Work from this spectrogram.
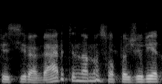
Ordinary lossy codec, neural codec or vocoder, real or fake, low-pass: Opus, 32 kbps; codec, 16 kHz, 8 kbps, FreqCodec, smaller model; fake; 7.2 kHz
